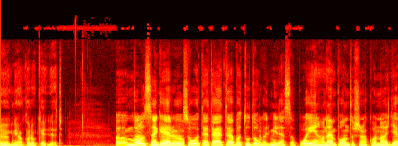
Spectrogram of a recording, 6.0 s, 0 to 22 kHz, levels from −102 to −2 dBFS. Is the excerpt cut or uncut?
cut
